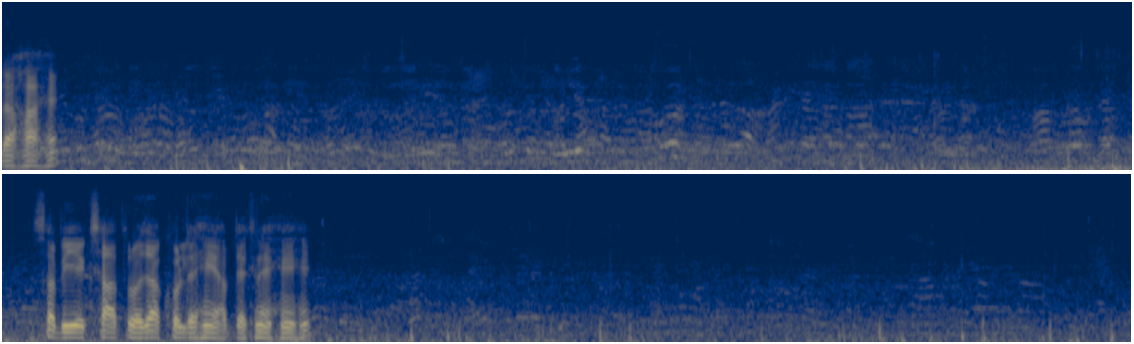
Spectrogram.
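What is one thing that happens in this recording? A crowd of men murmurs and chatters in the background.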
